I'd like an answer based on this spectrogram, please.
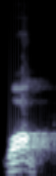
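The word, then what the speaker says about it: walk: वॉक carefully, वॉक carefully मतलब वॉक, अब इसको वॉल्क नहीं पढ़ना, कई लोग इसको पढ़ते हैं वॉल्क केयरफुली, तो वॉल्क नहीं, ये जो एल होता है भाई वो साइलेंट होता है, इसलिए पढ़ेंगे इसको वॉक केयरफुली, ध्यान से चलो।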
